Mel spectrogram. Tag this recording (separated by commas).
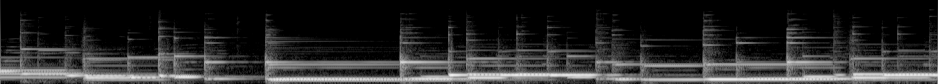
Musical instrument, Music, Vibraphone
